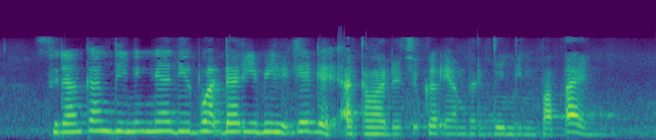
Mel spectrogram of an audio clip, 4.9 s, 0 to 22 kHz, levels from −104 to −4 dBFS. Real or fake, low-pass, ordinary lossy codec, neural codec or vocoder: fake; 7.2 kHz; AAC, 32 kbps; codec, 16 kHz, 2 kbps, X-Codec, HuBERT features, trained on general audio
